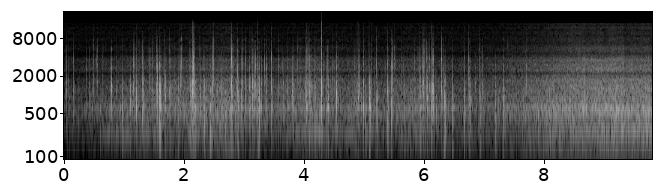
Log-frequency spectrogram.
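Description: Heavy thunderstorm rain pouring, with many sharp drips and splats close by over a steady rush and a low rumble underneath; the rush swells louder near the end.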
